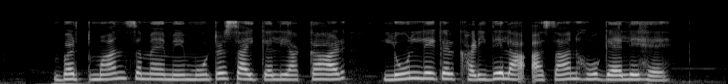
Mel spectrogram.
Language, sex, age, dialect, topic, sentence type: Magahi, female, 25-30, Western, banking, statement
